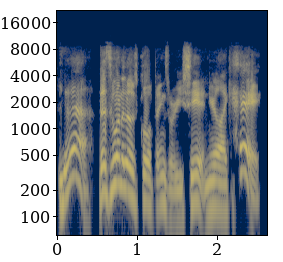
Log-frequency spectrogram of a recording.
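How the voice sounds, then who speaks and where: A man's voice: fairly high pitch, wildly swooping pitch, fast, mellow, dry recording, dull audio. A man hosting a podcast interview, chatty and upbeat, often rephrasing his questions. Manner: upbeat, chatty, laughs easily, trails into rephrasing. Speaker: podcast host. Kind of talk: casual interview chat.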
